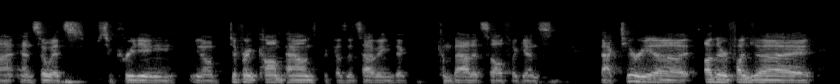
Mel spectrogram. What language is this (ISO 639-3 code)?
eng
